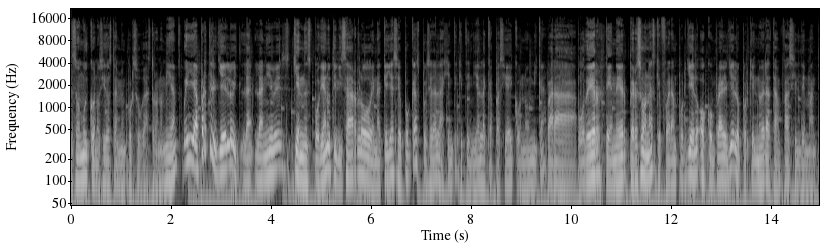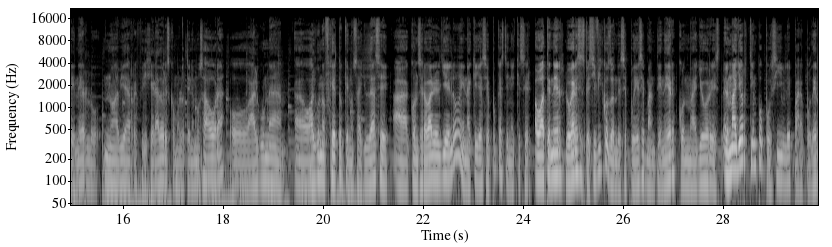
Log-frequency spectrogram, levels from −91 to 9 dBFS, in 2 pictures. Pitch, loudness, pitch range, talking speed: 100 Hz, -26 LUFS, 90-110 Hz, 185 wpm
